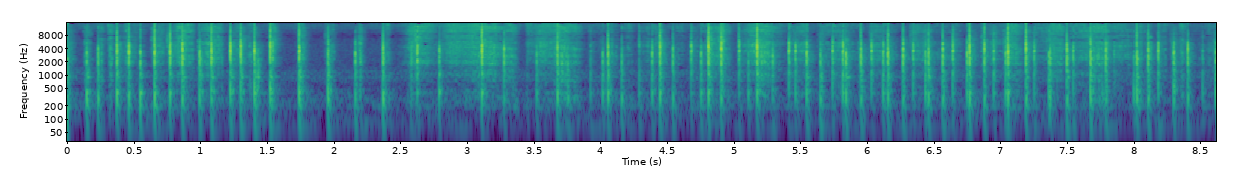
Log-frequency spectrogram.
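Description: Fingertips and long nails tap fast on a flat, solid wooden board with visible grain, seen close up. Some 65 short, dry knocks land in quick, uneven bursts, each with a woody body around 390 Hz and a crisp clicky edge that dies away almost instantly.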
